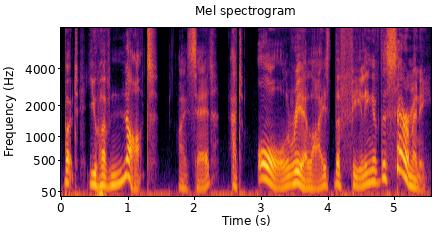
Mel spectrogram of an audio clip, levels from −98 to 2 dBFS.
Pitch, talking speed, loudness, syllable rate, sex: 135 Hz, 150 wpm, -17 LUFS, 4.4 syllables/s, male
